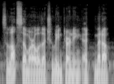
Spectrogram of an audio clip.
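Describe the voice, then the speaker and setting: A young man from Bangladesh, a college student, answering interview questions in a relaxed, rambling way with lots of fillers. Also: mid-range voice, racing. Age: young adult.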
